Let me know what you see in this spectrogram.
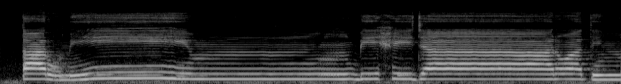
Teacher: بند کرنا ہے، ہم بحجارہ، جب بھی حجارہ پڑھنا ہے نا، ہونٹوں کو بند کرتے ہوئے جب ہم نے ہونٹ کو کھولنے لگنا ہے نا، کھولتے ہوئے ہی ہم نے با کی زیر کو ادا کر دینا ہے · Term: گنہ کاملہ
